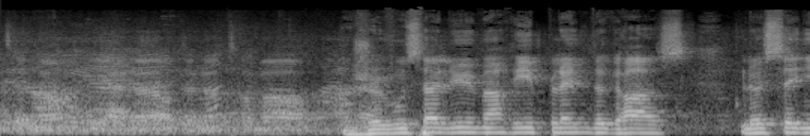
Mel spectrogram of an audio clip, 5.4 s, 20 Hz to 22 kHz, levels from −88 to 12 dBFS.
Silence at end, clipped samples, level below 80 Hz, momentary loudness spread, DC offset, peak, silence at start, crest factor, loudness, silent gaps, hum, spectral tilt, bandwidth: 0 s; under 0.1%; -44 dBFS; 9 LU; under 0.1%; -4 dBFS; 0 s; 16 dB; -19 LUFS; none; none; -5 dB/octave; 17 kHz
